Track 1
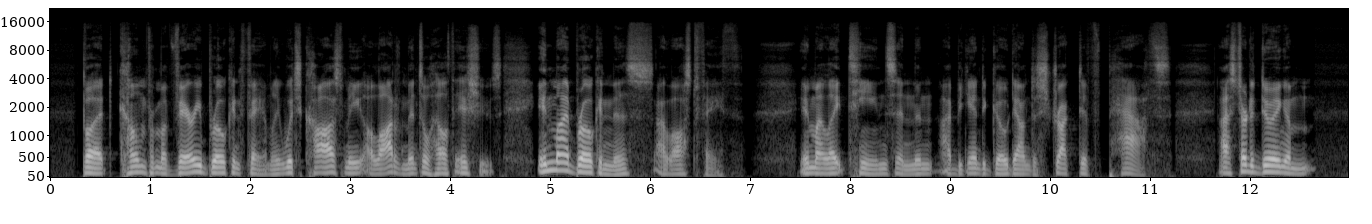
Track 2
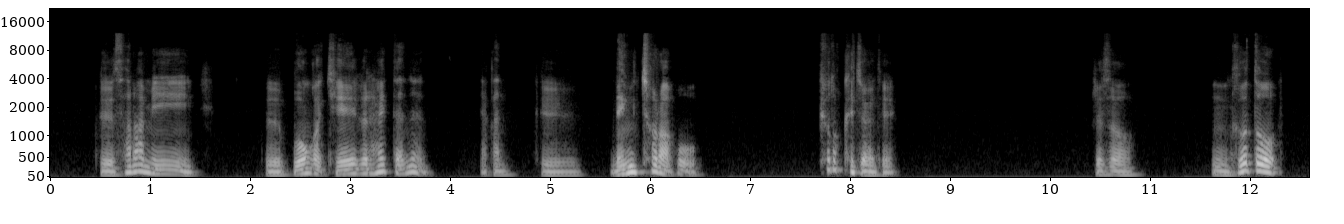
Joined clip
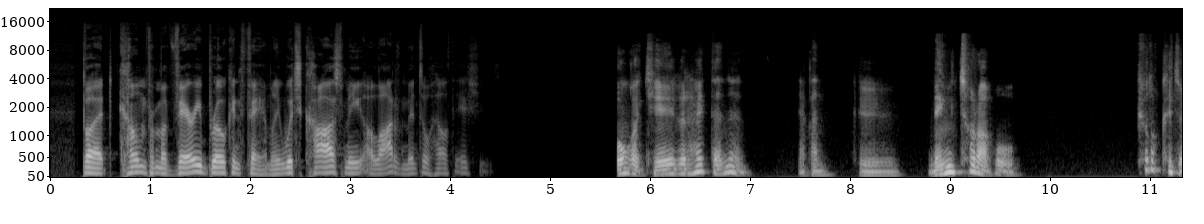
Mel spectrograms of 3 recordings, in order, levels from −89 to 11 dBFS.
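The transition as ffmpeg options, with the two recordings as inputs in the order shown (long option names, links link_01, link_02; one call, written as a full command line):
ffmpeg -i cue0.wav -i cue1.wav -filter_complex "[0:a]apad=whole_dur=11.32,atrim=end=11.32,asplit=2[link_01][link_02];[link_01]atrim=end=4.77,asetpts=PTS-STARTPTS,afade=type=out:start_time=2.8:duration=1.97:curve=qua[link_03];[link_02]atrim=start=4.77:end=5.67,asetpts=PTS-STARTPTS,volume=0[link_04];[1:a]atrim=start=2.49:end=8.14,asetpts=PTS-STARTPTS,afade=type=in:duration=0.004:curve=hsin[link_05];[link_03][link_04][link_05]concat=n=3:v=0:a=1" out.wav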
